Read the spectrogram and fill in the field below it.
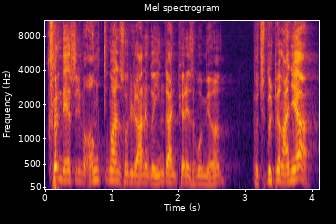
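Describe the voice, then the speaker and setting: A man's voice: fairly high pitch, fast. A male pastor preaching a sermon, asking the congregation questions and rising into exclamations.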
